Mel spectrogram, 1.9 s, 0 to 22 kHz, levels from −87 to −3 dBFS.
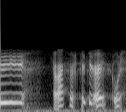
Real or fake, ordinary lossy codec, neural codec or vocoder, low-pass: fake; MP3, 32 kbps; autoencoder, 22.05 kHz, a latent of 192 numbers a frame, VITS, trained on many speakers; 3.6 kHz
